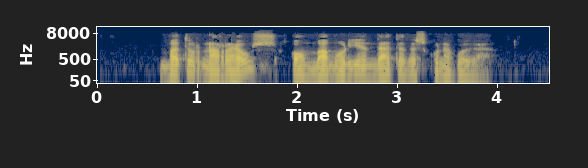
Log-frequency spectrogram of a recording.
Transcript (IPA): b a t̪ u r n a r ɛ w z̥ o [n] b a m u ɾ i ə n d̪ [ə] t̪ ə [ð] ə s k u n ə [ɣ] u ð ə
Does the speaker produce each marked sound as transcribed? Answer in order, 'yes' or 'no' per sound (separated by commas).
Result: no, no, yes, yes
